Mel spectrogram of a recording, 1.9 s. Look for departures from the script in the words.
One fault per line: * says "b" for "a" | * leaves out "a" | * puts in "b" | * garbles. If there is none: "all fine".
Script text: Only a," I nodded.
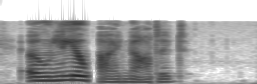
all fine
